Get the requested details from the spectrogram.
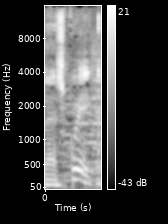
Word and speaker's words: NSQK: Bueno, se escribe NSQK, pero se dice Nesquik.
